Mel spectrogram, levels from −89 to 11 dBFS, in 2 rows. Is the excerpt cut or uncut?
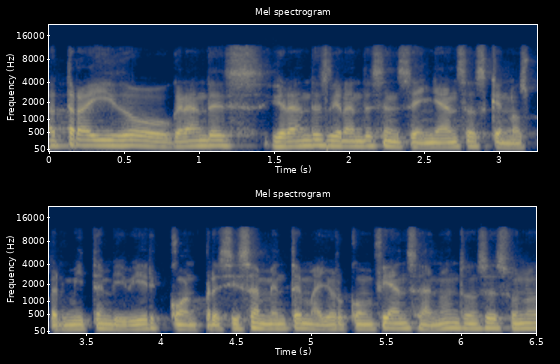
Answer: cut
